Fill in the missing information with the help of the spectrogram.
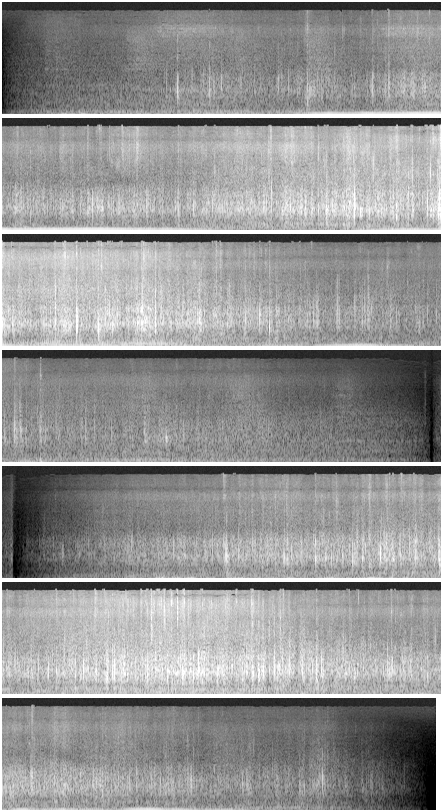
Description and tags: je carongravel
Prius driving slowly over gravel
car, gravel, prius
